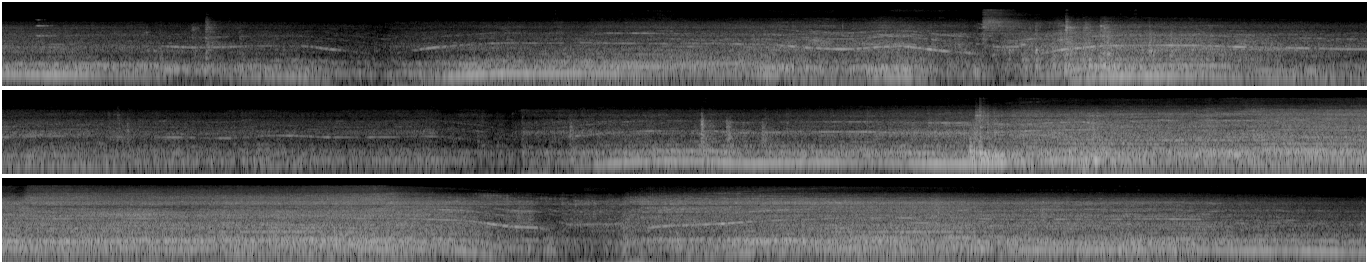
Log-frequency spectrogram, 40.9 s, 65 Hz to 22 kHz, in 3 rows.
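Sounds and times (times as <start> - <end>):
excavator diesel engine revving: 0.0 - 40.9
hydraulic whine: 22.9 - 39.9.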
